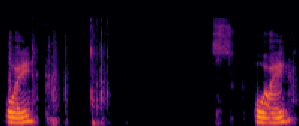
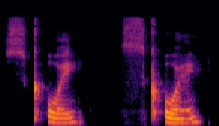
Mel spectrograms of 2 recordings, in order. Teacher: Make sure you're making that hard glottalized K raised W.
